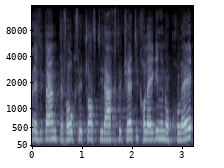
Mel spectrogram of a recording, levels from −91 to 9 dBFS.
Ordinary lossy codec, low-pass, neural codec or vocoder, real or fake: none; 14.4 kHz; none; real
